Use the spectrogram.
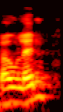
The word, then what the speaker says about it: bowline: bowline or a bowline we actually pronounce it bolin although it's written bowline and what a bowline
